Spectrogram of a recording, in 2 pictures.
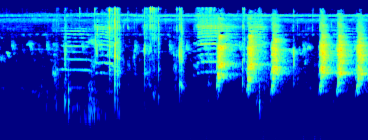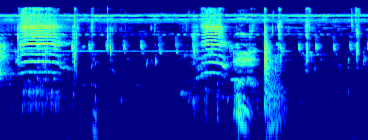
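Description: Domestic animals calling. About four seconds in comes a quick series of about six loud short calls, the loudest sound here. Several drawn-out pitched calls are spread around them, and there is a lower falling call near the end.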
